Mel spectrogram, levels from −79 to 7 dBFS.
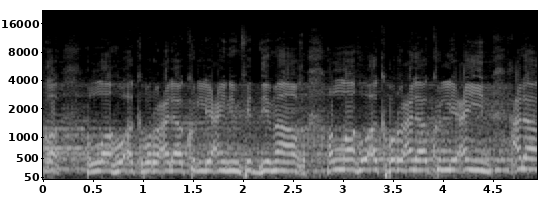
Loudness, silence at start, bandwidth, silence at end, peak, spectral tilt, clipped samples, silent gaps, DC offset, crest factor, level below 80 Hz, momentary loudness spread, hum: -19 LUFS; 0 s; 12 kHz; 0 s; -6 dBFS; -7 dB/octave; under 0.1%; none; under 0.1%; 12 dB; -48 dBFS; 3 LU; none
